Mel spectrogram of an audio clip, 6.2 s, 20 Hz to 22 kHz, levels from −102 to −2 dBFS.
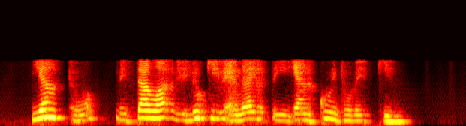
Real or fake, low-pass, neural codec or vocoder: fake; 3.6 kHz; codec, 16 kHz, 0.5 kbps, X-Codec, HuBERT features, trained on general audio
